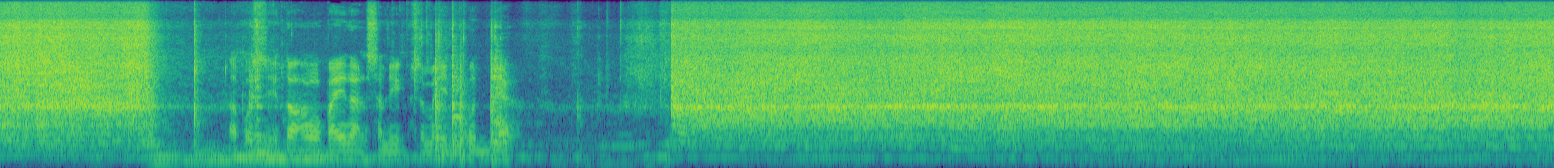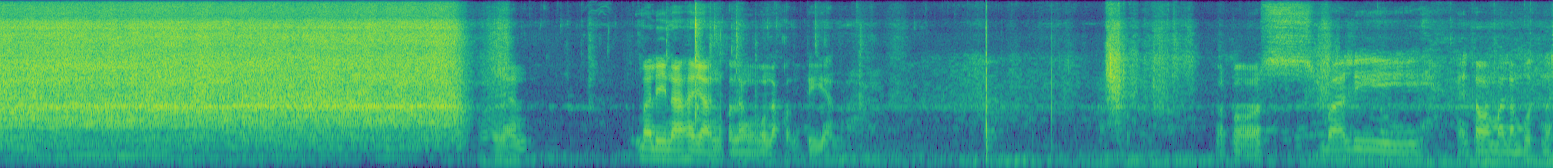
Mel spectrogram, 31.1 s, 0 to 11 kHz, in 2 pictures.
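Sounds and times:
hose nozzle spraying water: 0:00.0 - 0:01.7.

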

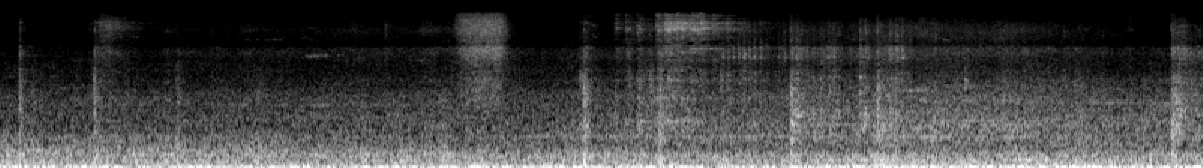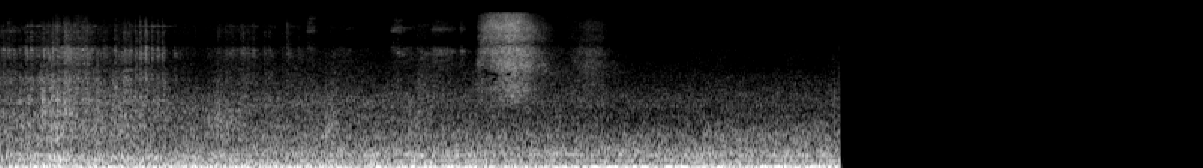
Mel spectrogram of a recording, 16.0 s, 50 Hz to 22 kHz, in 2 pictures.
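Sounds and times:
train wheels clicking over rail joints: 0:00.0 - 0:01.8, 0:02.9 - 0:11.9
diesel locomotive drone: 0:00.0 - 0:13.6.

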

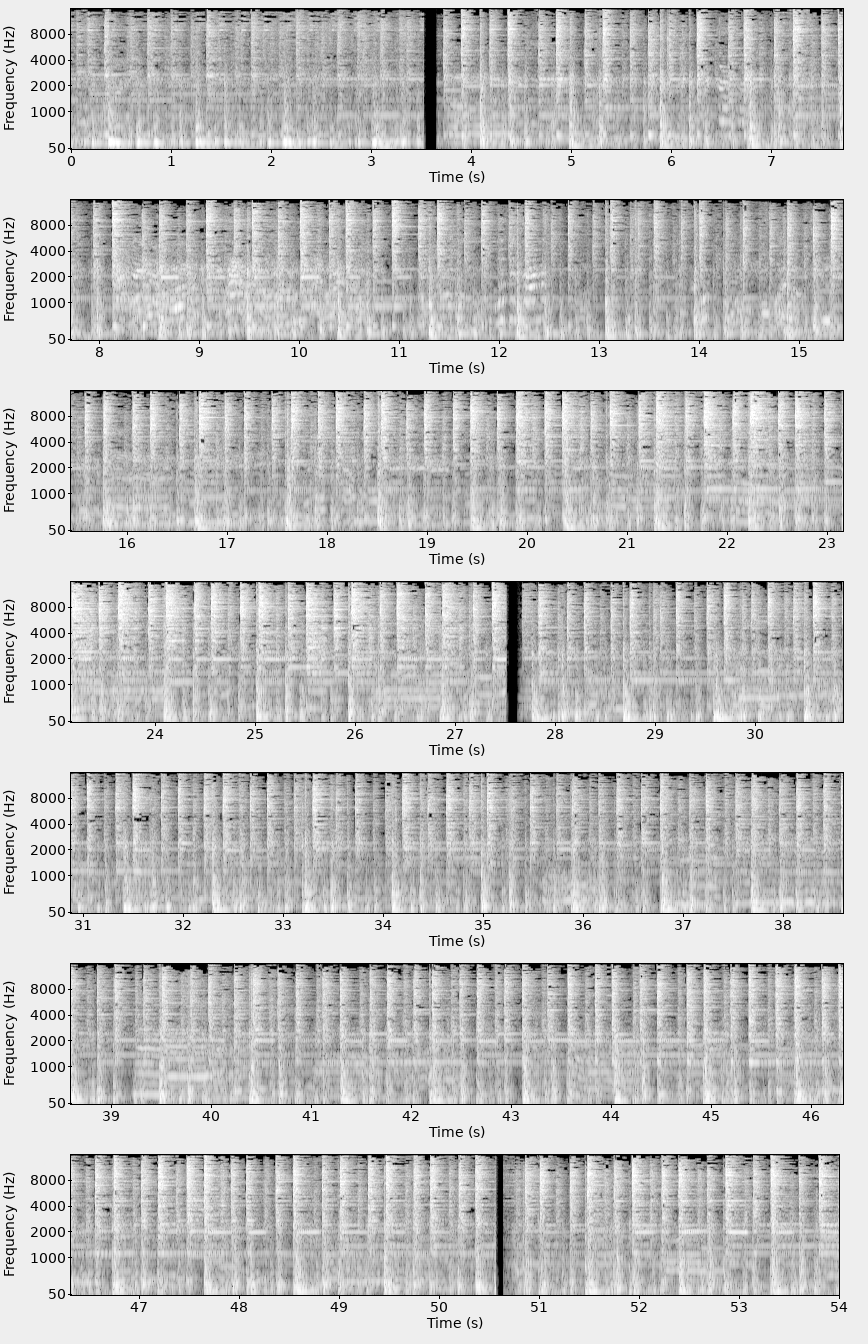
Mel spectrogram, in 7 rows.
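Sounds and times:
frame drum beaten with a stick: 0:00.0 - 0:54.0.

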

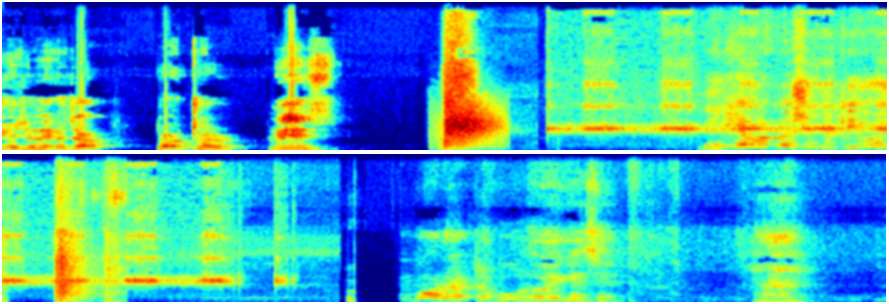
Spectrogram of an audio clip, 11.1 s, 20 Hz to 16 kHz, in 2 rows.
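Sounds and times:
sharp smack: 0:02.7 - 0:03.2, 0:05.8 - 0:06.3.

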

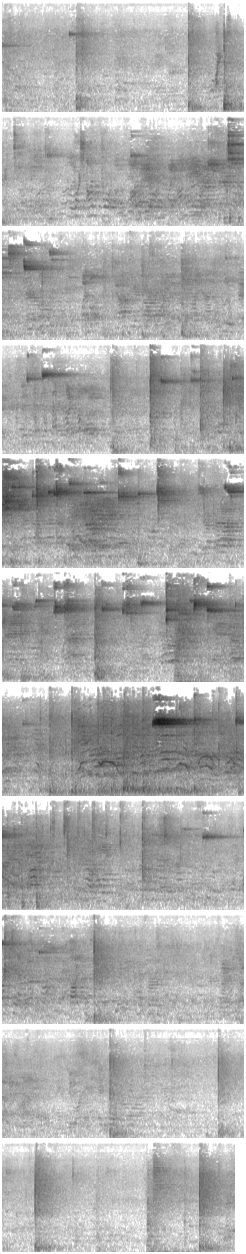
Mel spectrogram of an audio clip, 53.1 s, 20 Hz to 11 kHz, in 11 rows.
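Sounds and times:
sneakers squeaking: 0:01.3 - 0:01.9, 0:08.9 - 0:11.0, 0:14.9 - 0:15.9, 0:16.7 - 0:34.7, 0:36.7 - 0:40.9, 0:49.0 - 0:49.5, 0:52.3 - 0:52.7.

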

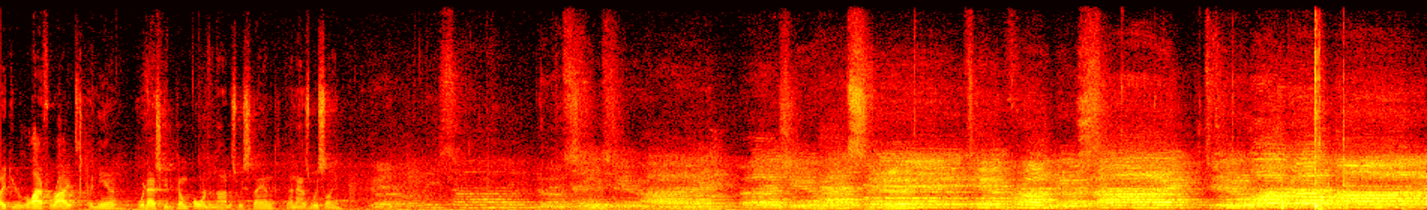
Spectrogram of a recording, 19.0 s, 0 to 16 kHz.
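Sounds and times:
congregation singing a hymn: 0:04.8 - 0:19.0.

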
